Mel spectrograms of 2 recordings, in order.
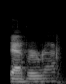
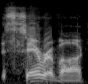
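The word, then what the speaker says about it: Sarevok: It's Savarak. It is Saravok, sir.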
